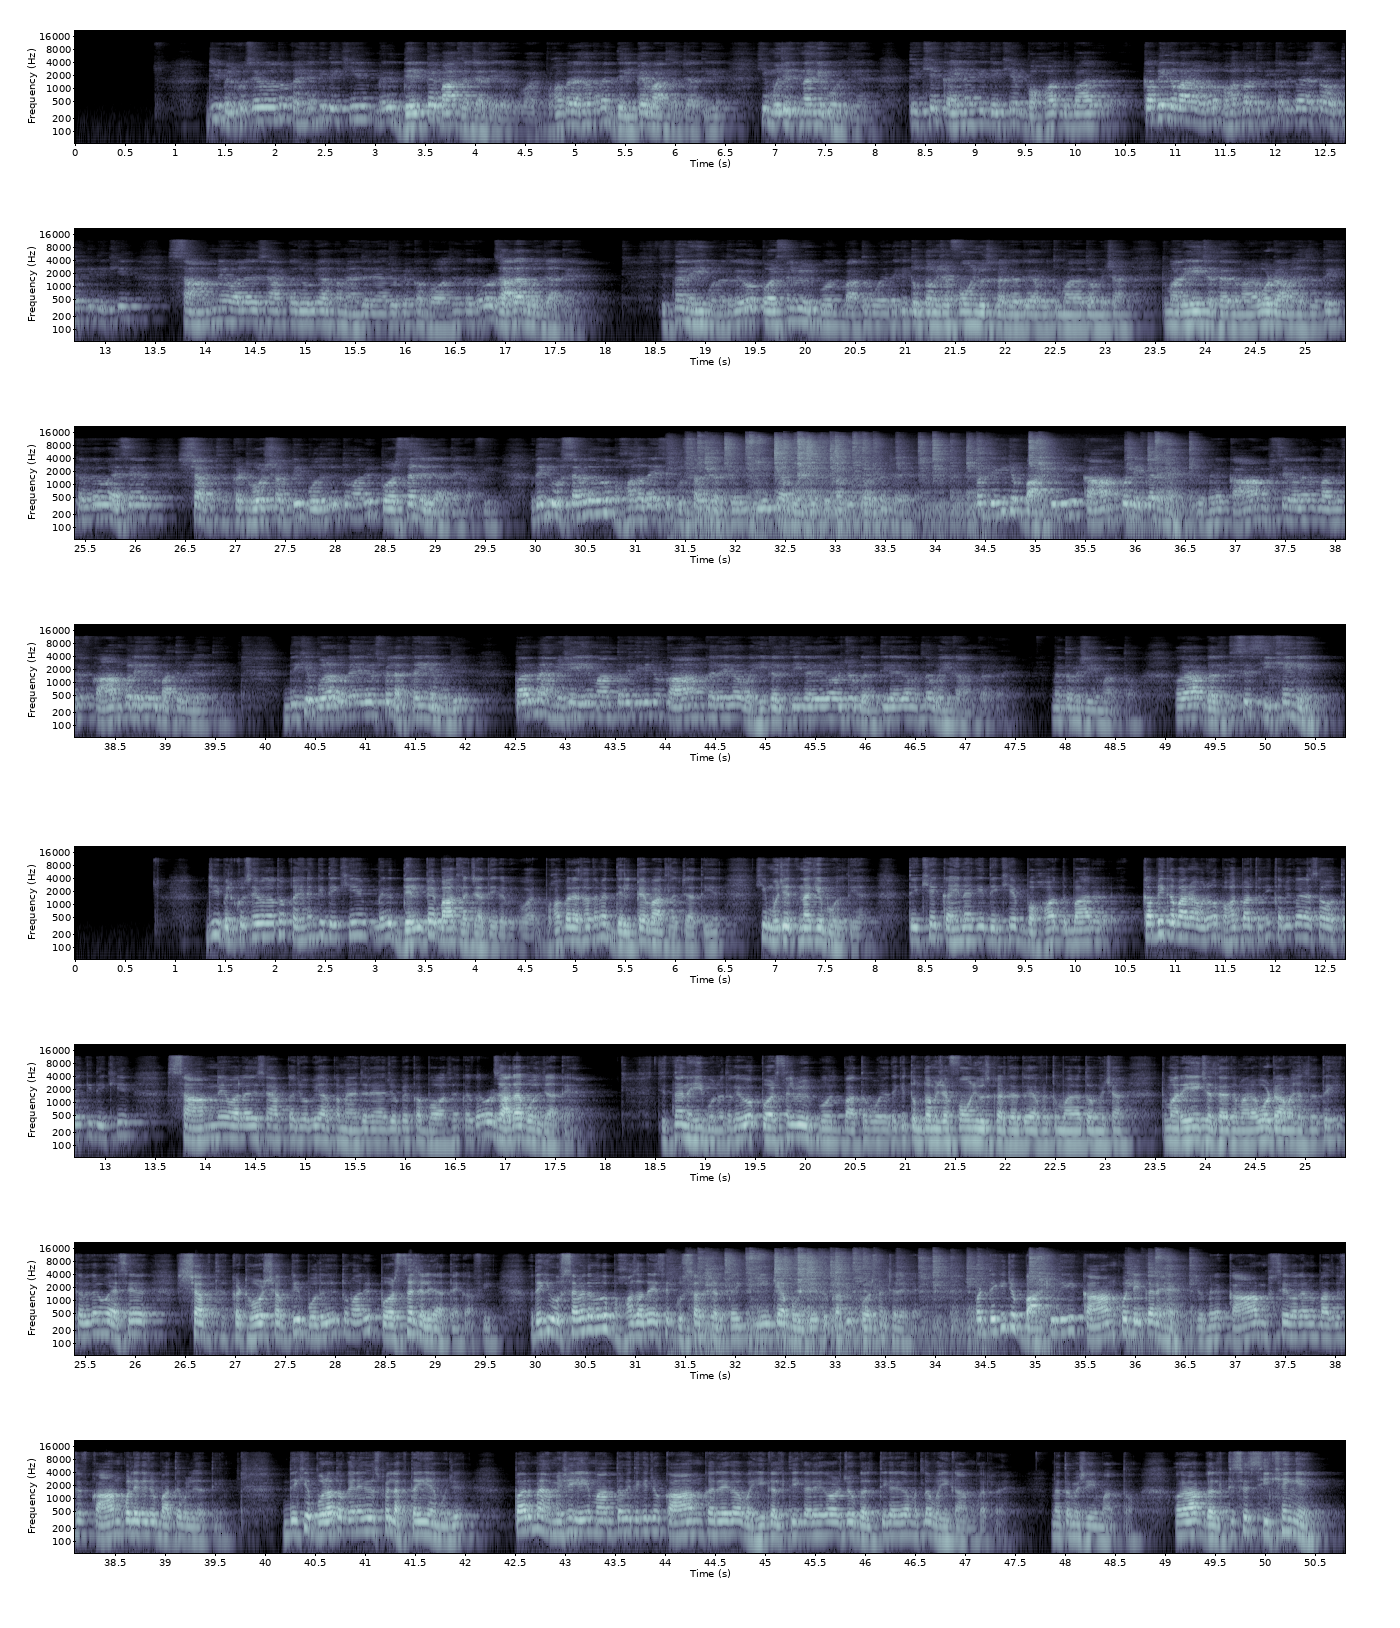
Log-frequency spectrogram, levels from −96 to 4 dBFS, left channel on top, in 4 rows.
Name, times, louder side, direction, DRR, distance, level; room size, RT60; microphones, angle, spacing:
voice 1, 1.3-10.3 10.7-17.8 18.7-42.0 42.5-47.4 47.9-50.5, right 4 dB, 80° right, 6 dB, 0.4 m, -27 dB
sound 1, 31.3-34.6 34.9-35.2 35.9-36.6, left 1 dB, 15° left, 1.4 m, -32 dB
4.3 x 2.3 x 2.3 m, 0.79 s
head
